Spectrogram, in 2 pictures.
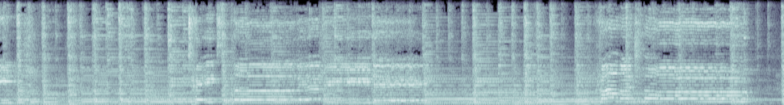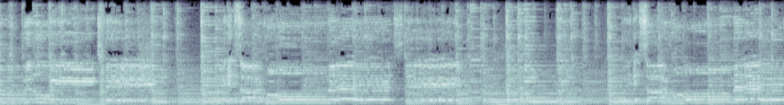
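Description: A woman singing solo while strumming an acoustic guitar, with some held notes sung with vibrato.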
